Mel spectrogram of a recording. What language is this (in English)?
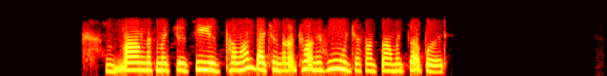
Kashmiri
